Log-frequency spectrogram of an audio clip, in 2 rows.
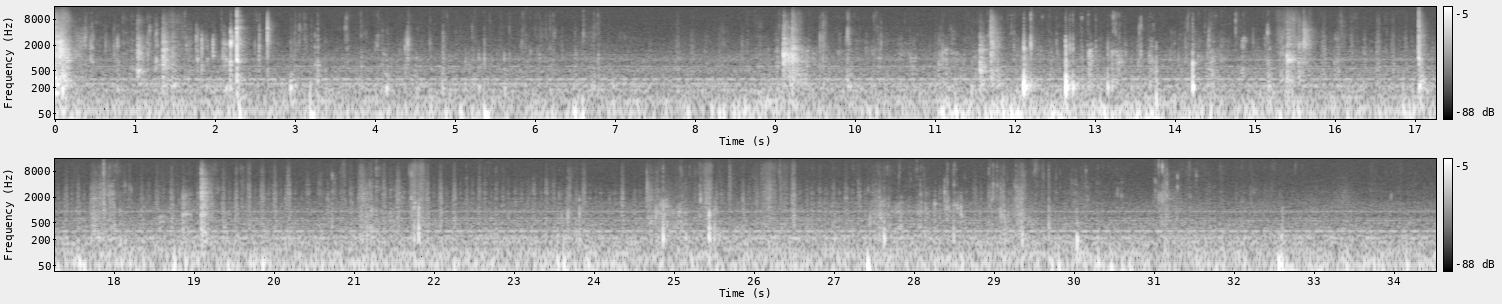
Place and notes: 6125 Habitat dr. - Dogs eating bones
Dogs eating bones
CO, USA, 30 January 2013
